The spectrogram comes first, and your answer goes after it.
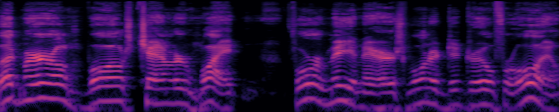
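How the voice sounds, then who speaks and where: A man with an American accent speaks at a high pitch with lively intonation and a fairly slow pace, on a very clean recording with a silent background. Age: 80s+. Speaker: elderly interviewee telling family history. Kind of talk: oral history interview. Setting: at home. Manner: folksy storytelling.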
